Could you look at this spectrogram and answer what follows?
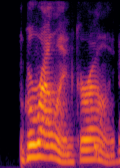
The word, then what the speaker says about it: ghrelin: So even the mechanisms itself, it's a, and I'm gonna butcher the word here, ghrelin, I believe is how you pronounce it, the hormone. – Ghrelin, yeah. – Ghrelin, yes, that one.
